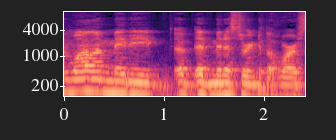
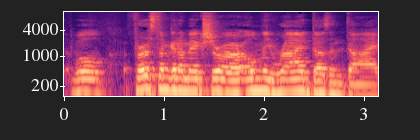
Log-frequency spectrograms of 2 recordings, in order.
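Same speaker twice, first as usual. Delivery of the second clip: ordinary delivery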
